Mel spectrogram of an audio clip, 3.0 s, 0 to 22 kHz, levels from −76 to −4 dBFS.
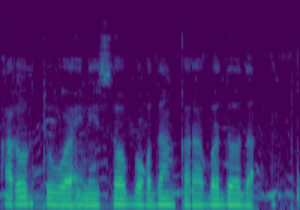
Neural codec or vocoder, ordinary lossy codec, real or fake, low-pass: vocoder, 48 kHz, 128 mel bands, Vocos; none; fake; 19.8 kHz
